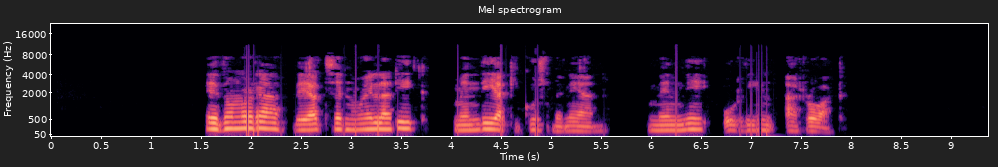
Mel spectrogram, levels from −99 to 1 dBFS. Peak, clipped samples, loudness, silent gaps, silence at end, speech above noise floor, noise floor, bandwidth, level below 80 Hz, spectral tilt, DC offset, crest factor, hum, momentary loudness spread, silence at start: -6 dBFS; under 0.1%; -24 LUFS; none; 1.6 s; over 66 dB; under -90 dBFS; 8 kHz; -60 dBFS; -5.5 dB/octave; under 0.1%; 20 dB; none; 14 LU; 1.55 s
